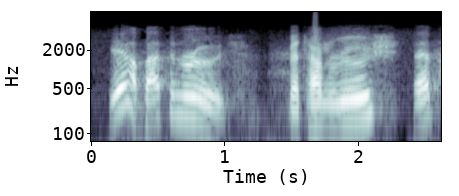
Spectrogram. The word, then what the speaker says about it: Baton Rouge: Did I pronounce that right? Yeah, Baton Rouge.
